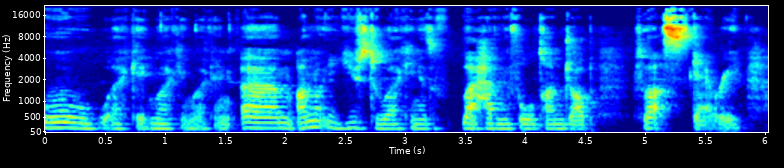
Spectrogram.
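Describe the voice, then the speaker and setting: At a moderate pace, a woman with a very deep, low pitch speaks in a flat, monotone way that is somewhat breathy, in a very clean recording with a silent background. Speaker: vlogger. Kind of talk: casual chat.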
